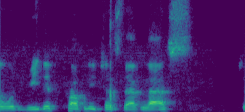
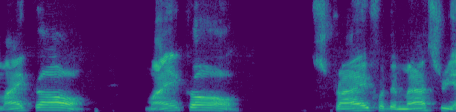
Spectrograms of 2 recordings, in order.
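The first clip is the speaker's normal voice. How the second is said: put-on nasal nagging voice, higher; 4 semitones higher, 3 dB louder than usual. Retelling what a fellow soldier said from his locker: imitating Brother John's nasal nagging voice. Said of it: "he will nag again".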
